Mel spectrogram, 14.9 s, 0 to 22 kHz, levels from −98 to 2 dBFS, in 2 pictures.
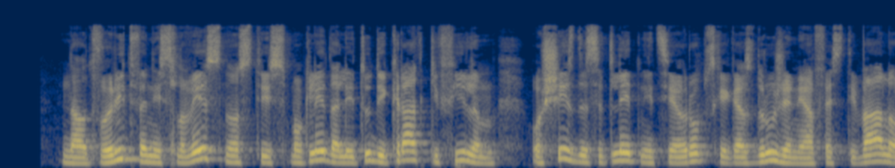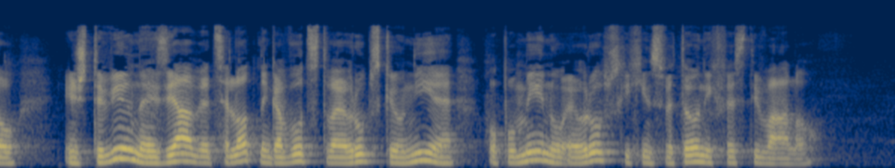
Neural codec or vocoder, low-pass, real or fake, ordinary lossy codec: none; none; real; none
